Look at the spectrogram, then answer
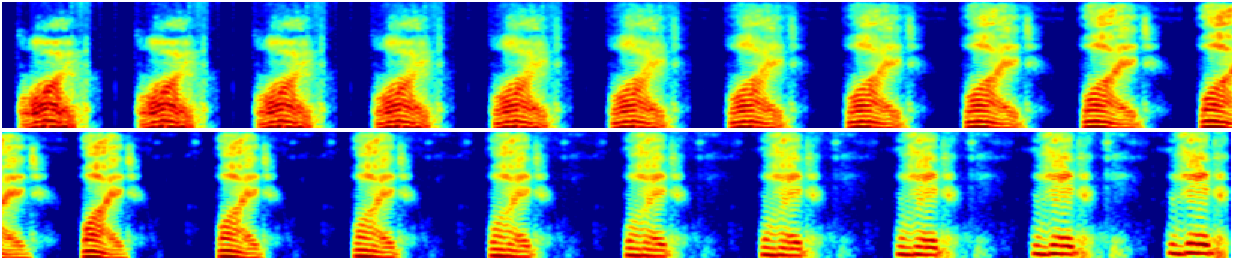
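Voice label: Proto-Indo-European "woid" to Bosnian-Croatian-Serbian "vedeti"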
